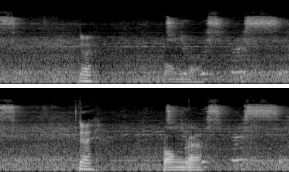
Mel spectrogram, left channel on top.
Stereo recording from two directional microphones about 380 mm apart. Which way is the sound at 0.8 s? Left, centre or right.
Right.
